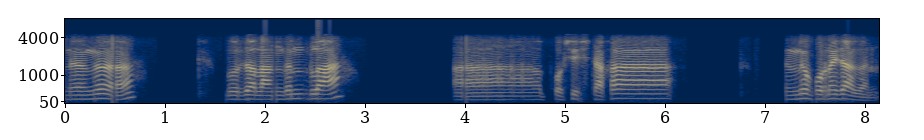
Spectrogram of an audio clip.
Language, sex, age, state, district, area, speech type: Bodo, male, 30-45, Assam, Chirang, rural, conversation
